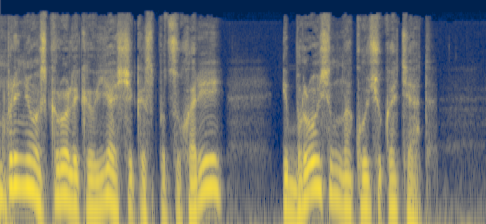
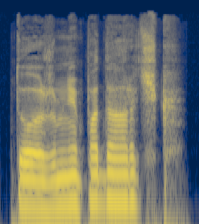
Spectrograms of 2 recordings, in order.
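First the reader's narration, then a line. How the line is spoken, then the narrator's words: Grumbling. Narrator (Russian): поначалу ворчала шамайка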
